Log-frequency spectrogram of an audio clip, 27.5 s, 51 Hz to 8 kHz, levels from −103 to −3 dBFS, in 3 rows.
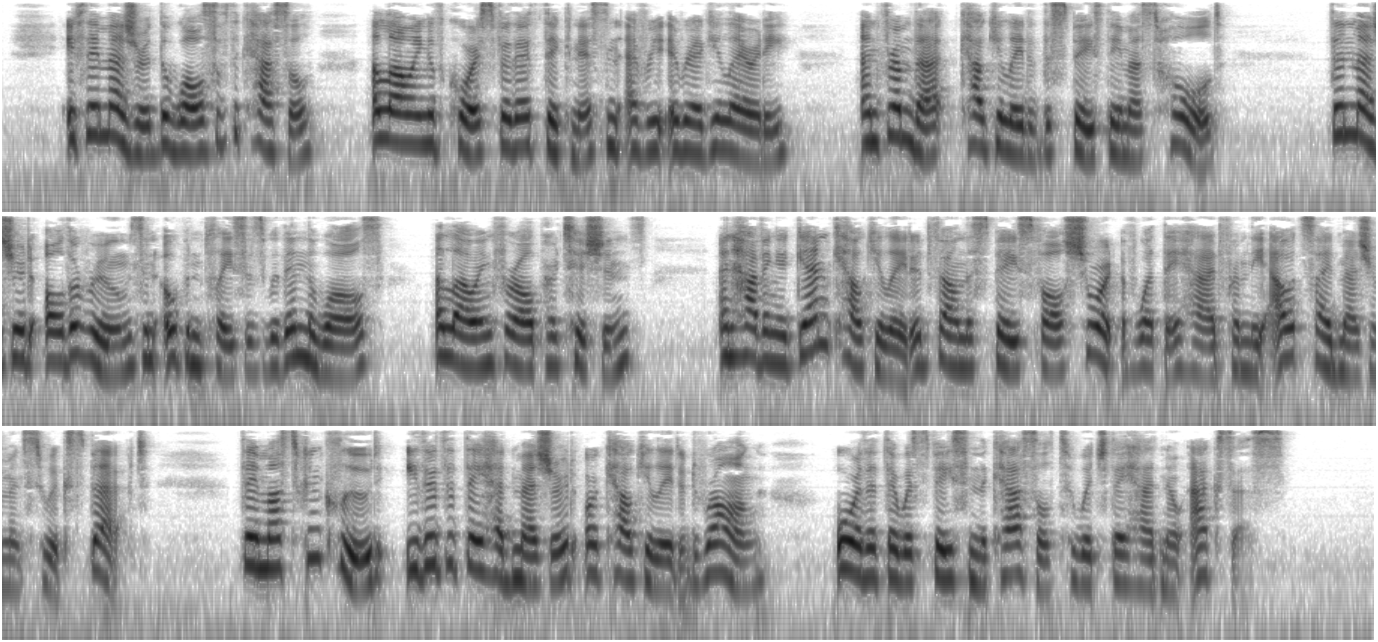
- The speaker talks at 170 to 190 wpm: Yes, average, 185 wpm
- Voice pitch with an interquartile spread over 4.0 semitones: Yes, average, 4.8 semitones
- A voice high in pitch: Yes, high, 225 Hz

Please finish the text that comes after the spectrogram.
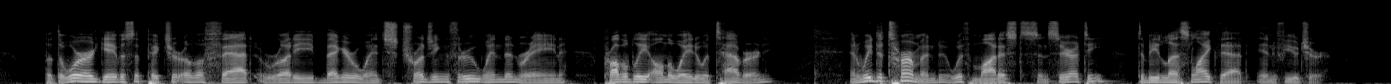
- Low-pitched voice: Yes, low, 105 Hz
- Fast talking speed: No, average, 165 wpm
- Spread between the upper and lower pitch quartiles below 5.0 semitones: No, wide, 5.4 semitones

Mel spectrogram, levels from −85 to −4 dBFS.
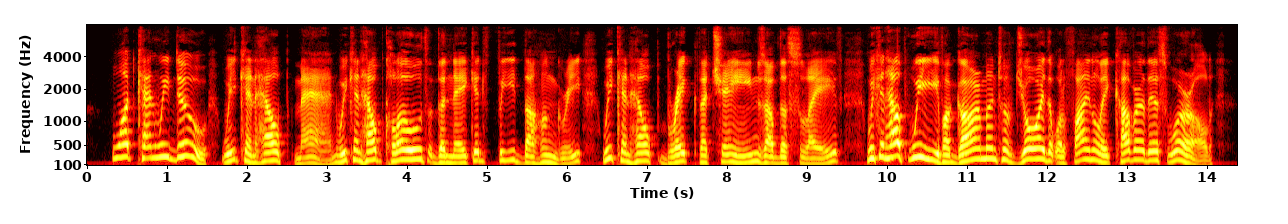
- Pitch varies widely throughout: Yes, wide, 6.5 semitones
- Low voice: No, medium, 170 Hz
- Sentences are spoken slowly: No, average, 165 wpm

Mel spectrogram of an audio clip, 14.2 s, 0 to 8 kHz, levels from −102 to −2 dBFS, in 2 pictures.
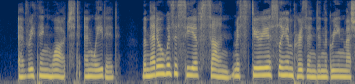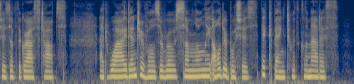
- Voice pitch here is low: No, medium, 185 Hz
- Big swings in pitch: No, narrow, 2.5 semitones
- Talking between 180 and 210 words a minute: No, average, 140 wpm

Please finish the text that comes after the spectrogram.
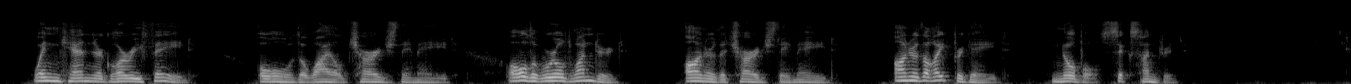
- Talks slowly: Yes, slow, 100 wpm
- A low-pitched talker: Yes, low, 125 Hz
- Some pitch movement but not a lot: No, wide, 6.8 semitones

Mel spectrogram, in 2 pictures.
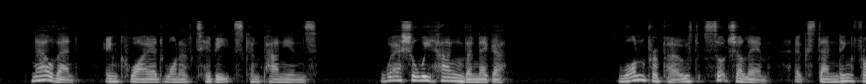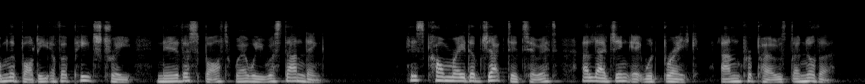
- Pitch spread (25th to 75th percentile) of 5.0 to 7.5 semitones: No, average, 4.5 semitones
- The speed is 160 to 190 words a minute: Yes, average, 170 wpm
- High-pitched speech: No, low, 135 Hz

